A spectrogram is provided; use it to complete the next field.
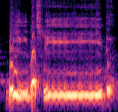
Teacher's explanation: आवाज़ को बाउंस करेंगे, क्योंकि दाल पे जज़म आ गया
